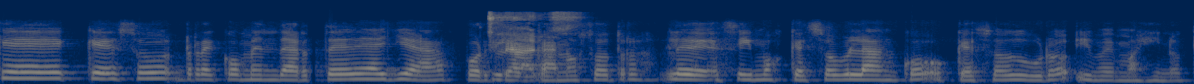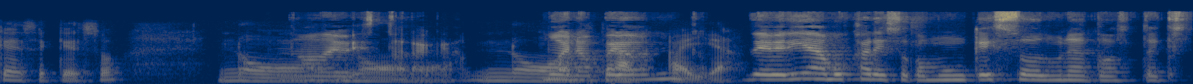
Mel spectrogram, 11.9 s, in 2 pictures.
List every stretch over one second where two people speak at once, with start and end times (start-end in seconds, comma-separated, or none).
7.3-9.7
